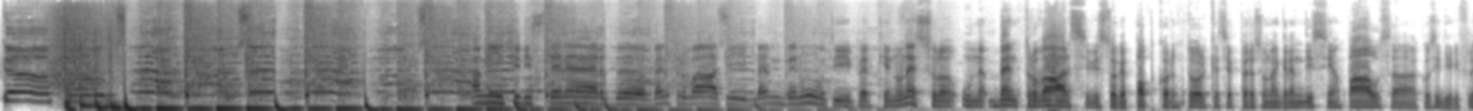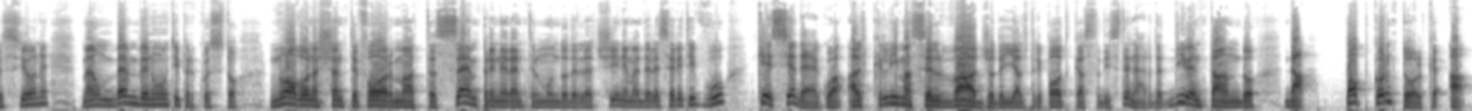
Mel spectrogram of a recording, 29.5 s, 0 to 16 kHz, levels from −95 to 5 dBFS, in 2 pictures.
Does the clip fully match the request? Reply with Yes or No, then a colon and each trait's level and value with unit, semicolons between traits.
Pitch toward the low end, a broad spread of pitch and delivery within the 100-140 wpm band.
Yes: low, 130 Hz; wide, 6.6 semitones; average, 120 wpm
